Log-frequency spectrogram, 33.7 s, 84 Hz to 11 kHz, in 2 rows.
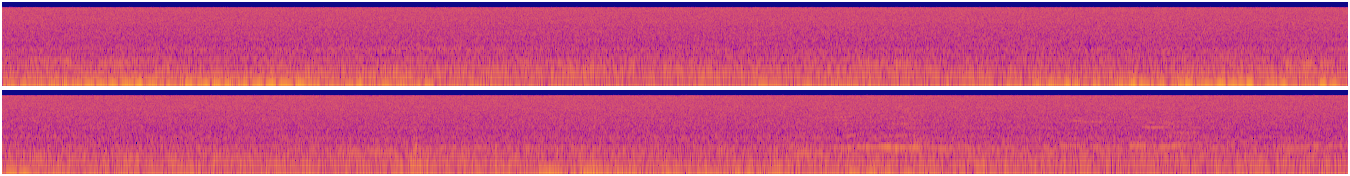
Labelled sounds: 31.1	31.4	humpback whale, 1.2 to 1.3 kHz

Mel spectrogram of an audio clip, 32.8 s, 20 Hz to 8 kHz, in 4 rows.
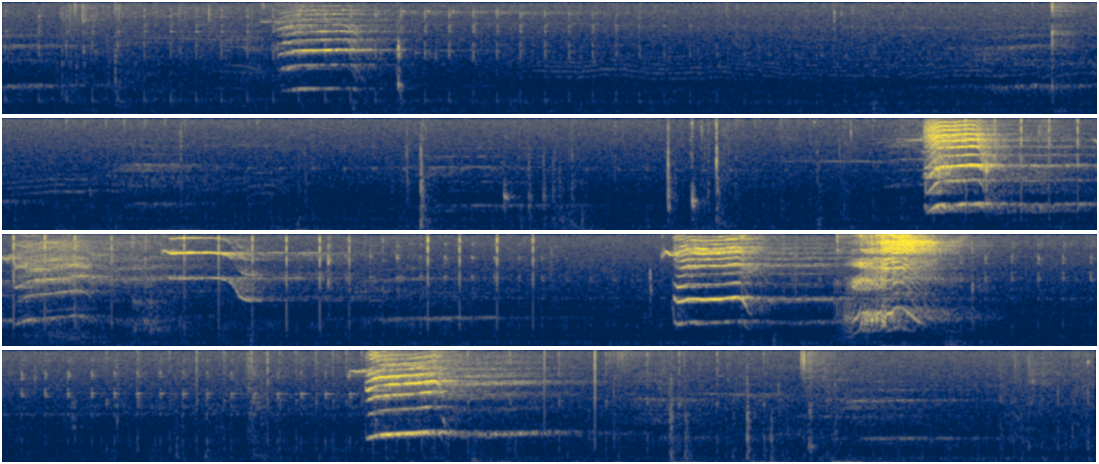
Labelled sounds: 0.0	0.9	killer whale, southern Alaska resident, 0.64 to 2.9 kHz
1.6	3.0	killer whale, southern Alaska resident, 0.41 to 8.0 kHz
7.3	8.4	killer whale, southern Alaska resident, 0.41 to 5.2 kHz
9.0	9.8	killer whale, southern Alaska resident, 0.37 to 4.3 kHz
11.5	12.0	killer whale, southern Alaska resident, 0.41 to 3.9 kHz
14.1	15.8	killer whale, southern Alaska resident, 0.32 to 8.0 kHz
16.3	17.3	killer whale, southern Alaska resident, 0.18 to 8.0 kHz
17.7	18.7	killer whale, southern Alaska resident, 0.96 to 8.0 kHz
19.2	20.3	killer whale, southern Alaska resident, 0.41 to 2.7 kHz
21.4	22.2	killer whale, southern Alaska resident, 0.32 to 8.0 kHz
22.7	23.8	killer whale, southern Alaska resident, 0.23 to 8.0 kHz
27.2	28.1	killer whale, southern Alaska resident, 0.50 to 8.0 kHz
29.3	32.1	killer whale, southern Alaska resident, 0.28 to 2.9 kHz

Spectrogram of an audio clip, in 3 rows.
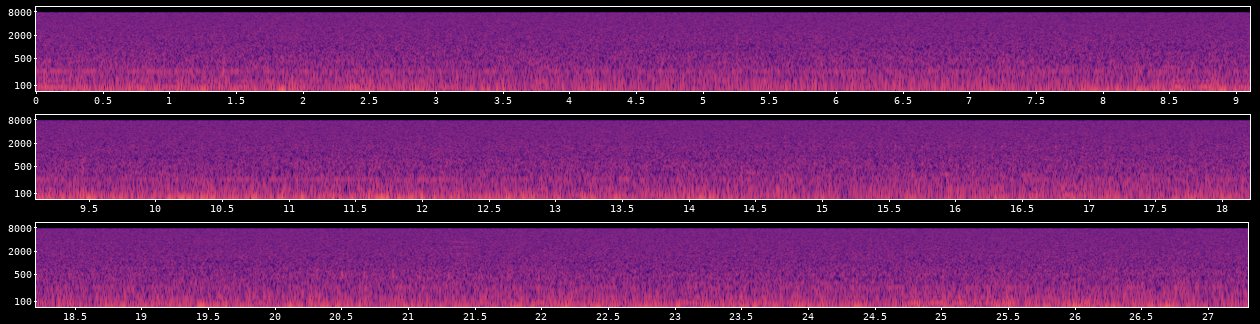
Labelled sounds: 21.3	21.6	killer whale, northern resident, G clan, 3.3 to 3.5 kHz

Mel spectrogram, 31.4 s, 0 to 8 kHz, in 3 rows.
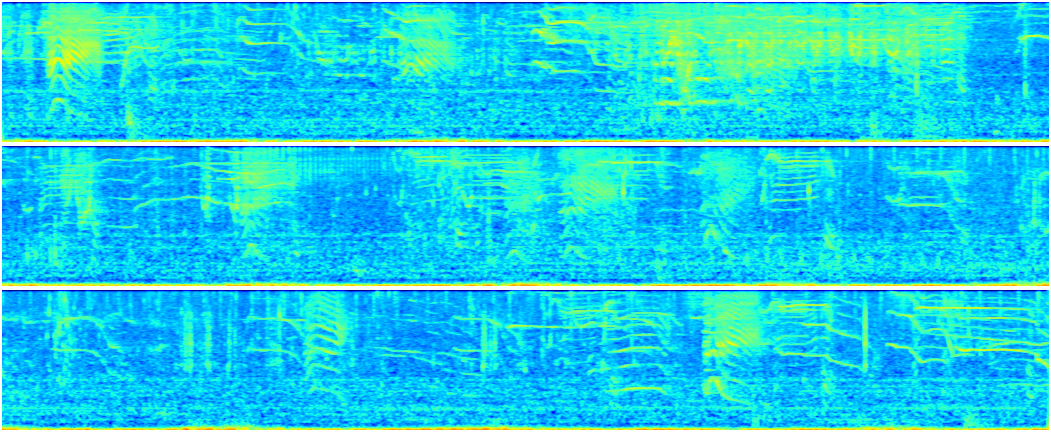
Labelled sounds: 0.1	1.1	killer whale, southern Alaska resident, 0.14 to 8.0 kHz
1.7	3.2	killer whale, southern Alaska resident, 1.8 to 8.0 kHz
3.6	4.6	killer whale, southern Alaska resident, 1.0 to 8.0 kHz
5.0	6.3	killer whale, southern Alaska resident, 0.74 to 8.0 kHz
7.8	11.5	killer whale, southern Alaska resident, 0.83 to 8.0 kHz
12.5	13.5	killer whale, southern Alaska resident, 1.1 to 8.0 kHz
14.5	15.7	killer whale, southern Alaska resident, 1.7 to 8.0 kHz
16.0	18.8	killer whale, southern Alaska resident, 0.41 to 8.0 kHz
19.3	20.2	killer whale, southern Alaska resident, 1.1 to 5.7 kHz
21.5	22.3	killer whale, southern Alaska resident, 1.3 to 4.8 kHz
23.3	24.5	killer whale, southern Alaska resident, 0.28 to 8.0 kHz
25.4	31.3	killer whale, southern Alaska resident, 0.09 to 8.0 kHz

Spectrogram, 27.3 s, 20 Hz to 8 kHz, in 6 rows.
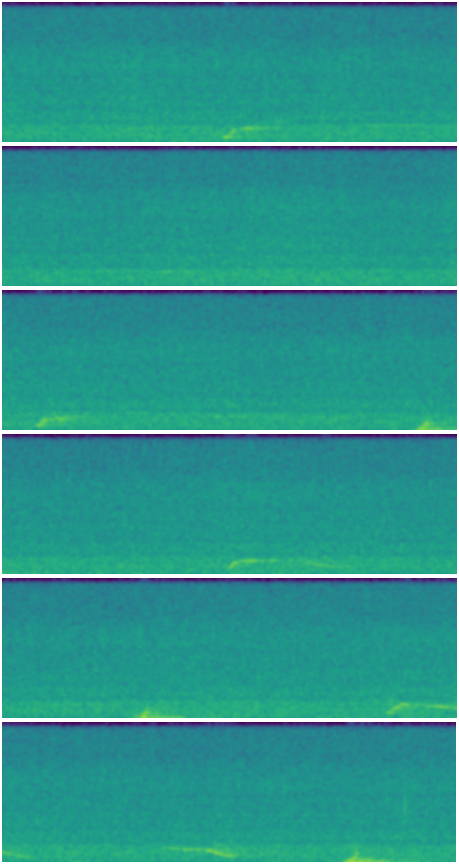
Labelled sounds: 2.3	4.1	humpback whale, 0.78 to 1.2 kHz
16.0	16.3	humpback whale, 0.78 to 0.88 kHz
24.3	24.9	humpback whale, 0.78 to 0.94 kHz

